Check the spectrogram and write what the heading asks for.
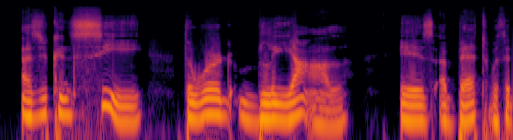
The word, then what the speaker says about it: Belial: Since the name has been pronounced with a B all these years, the correct pronunciation is Belial.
